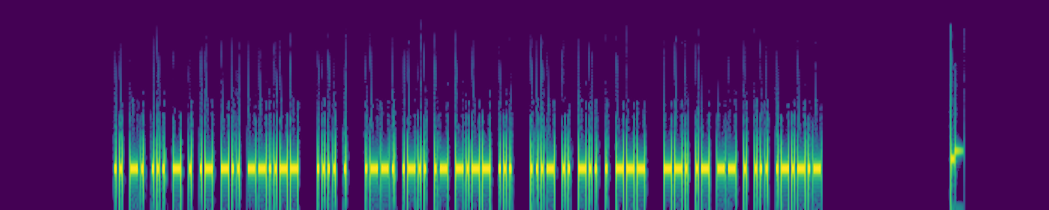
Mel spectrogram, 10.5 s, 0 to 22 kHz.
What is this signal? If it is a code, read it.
Morse code, heard as a keyed tone, about 44 wpm, 700 Hz. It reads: INSTEAD, HE PLAYS VIDEO GAMES.
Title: Additional Easy Phrases 45wpm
